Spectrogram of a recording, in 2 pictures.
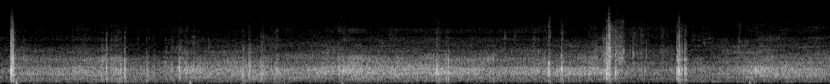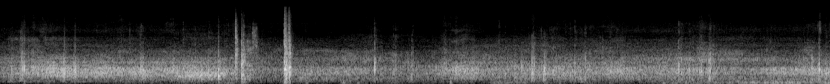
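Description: Skateboard wheels rolling steadily over rough, cracked old tennis-court asphalt, with a few sharp clacks of the board hitting the ground: one right at the start, two a little after 6 s, and the loudest around 11 s.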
